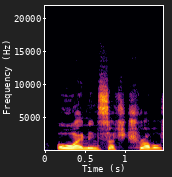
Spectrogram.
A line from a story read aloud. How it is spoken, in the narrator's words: she cried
